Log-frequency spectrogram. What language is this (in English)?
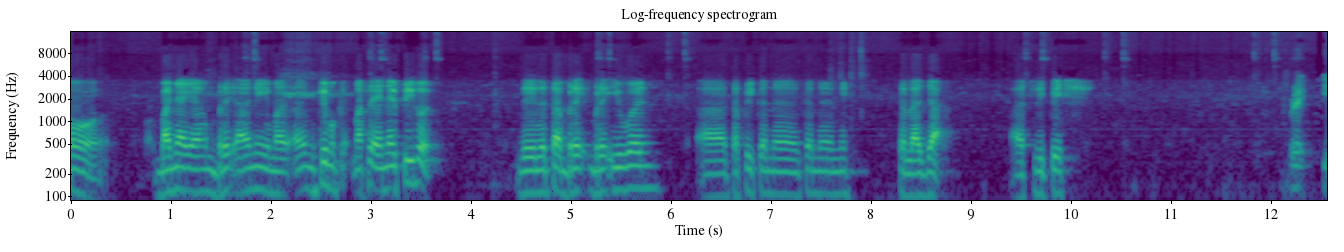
Malay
